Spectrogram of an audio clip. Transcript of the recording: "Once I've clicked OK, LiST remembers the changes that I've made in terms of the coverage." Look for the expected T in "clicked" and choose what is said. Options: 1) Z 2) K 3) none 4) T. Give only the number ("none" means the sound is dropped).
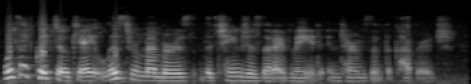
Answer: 4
